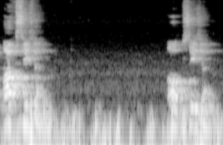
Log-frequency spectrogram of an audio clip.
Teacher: ये ना तो आ की आवाज आती है इसके अंदर, ना ओ की आवाज आती है, बल्कि आ और ओ दोनों के बीच की क्या आती है, उच्चारण करते हुए आ और ओ दोनों के बीच की आवाजें आती है, तो ये बन जाता है ऑक्सीजन। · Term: आगत ध्वनि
